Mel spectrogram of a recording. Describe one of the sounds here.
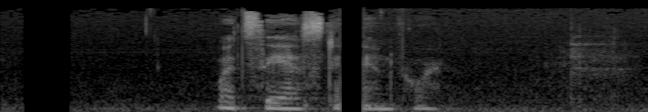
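A woman speaks quietly and calmly nearby.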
